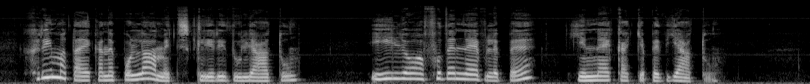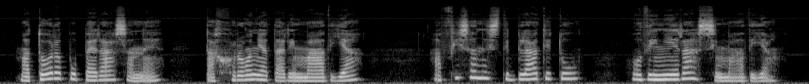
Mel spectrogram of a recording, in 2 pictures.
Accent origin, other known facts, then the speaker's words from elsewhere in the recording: Australia; now in Greece; νιώθω πιο πολύ σαν μετανάστης παρά σαν Αυστραλέζα. Κάποιες φορές, όχι πάντα. Γιατί η γλώσσα είναι η ελληνική. Αυτή είναι, δεν αλλάζει. Και ας είμαι Αυστραλέζα. Με αυτή μεγάλωσα, με αυτή διδάσκω, με αυτή συναναστρέφομαι.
